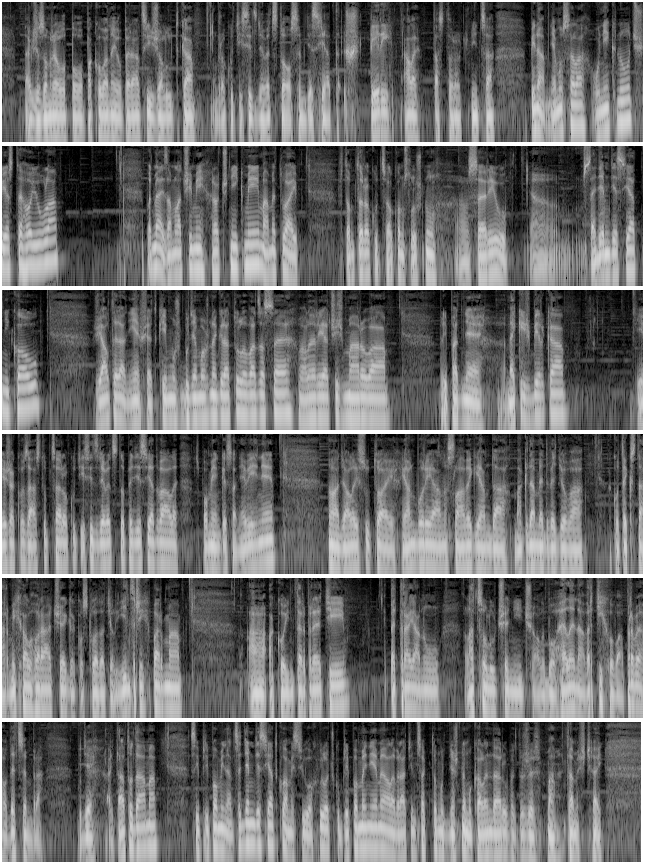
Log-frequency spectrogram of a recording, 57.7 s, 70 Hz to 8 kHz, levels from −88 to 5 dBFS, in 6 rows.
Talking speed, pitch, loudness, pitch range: 120 wpm, 95 Hz, -18 LUFS, 85-110 Hz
